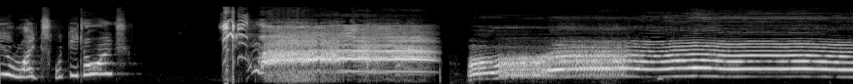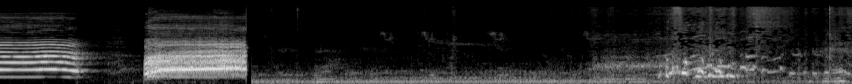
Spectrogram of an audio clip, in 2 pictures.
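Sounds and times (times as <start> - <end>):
dog howling: 2.5 - 11.0.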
